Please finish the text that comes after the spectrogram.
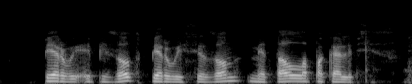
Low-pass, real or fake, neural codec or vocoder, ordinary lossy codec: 7.2 kHz; real; none; Opus, 32 kbps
